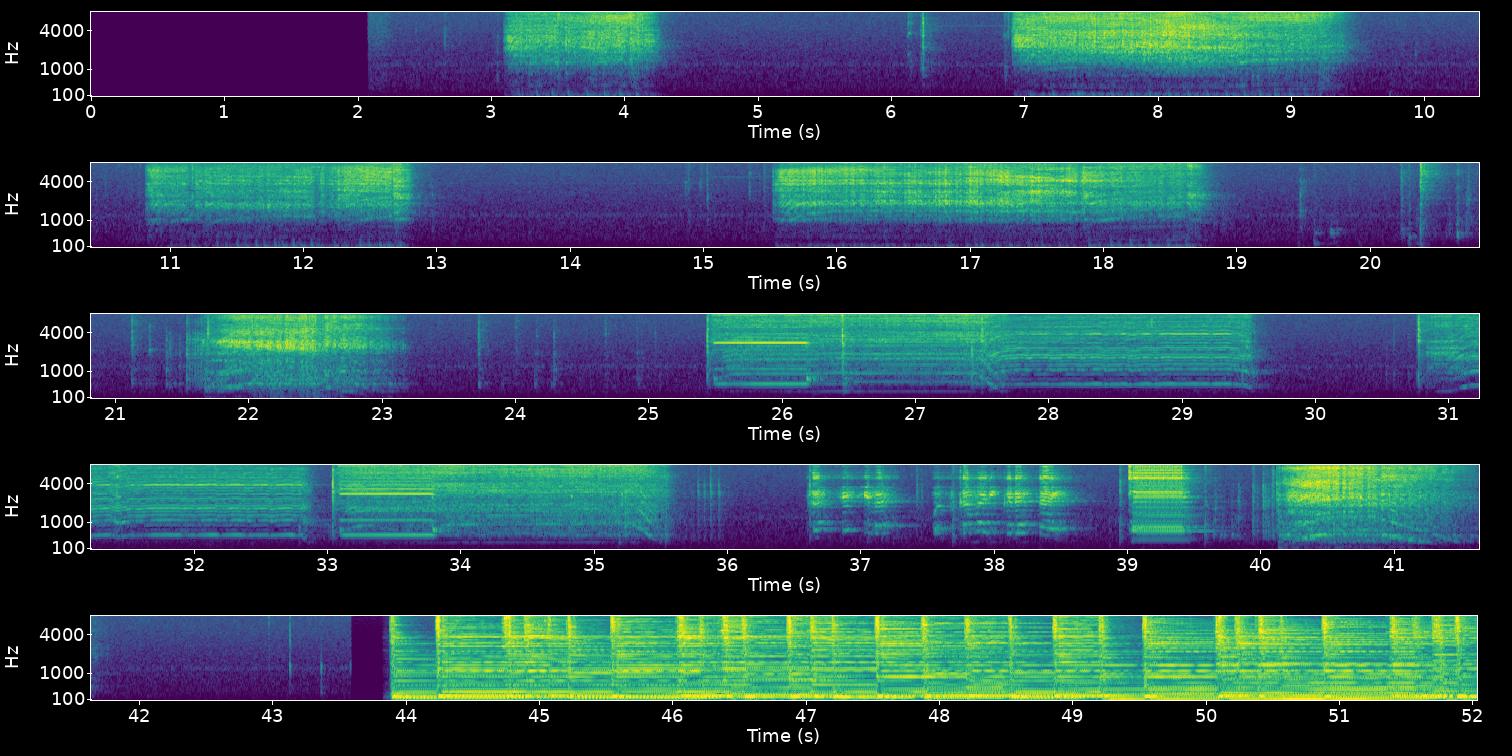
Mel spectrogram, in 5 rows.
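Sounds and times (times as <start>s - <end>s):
electric motor whirring: 3.1s - 4.4s, 6.9s - 9.5s, 10.8s - 13.0s, 15.5s - 18.9s, 21.6s - 23.2s, 25.5s - 29.6s, 30.8s - 35.6s, 39.0s - 41.8s.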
